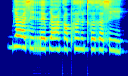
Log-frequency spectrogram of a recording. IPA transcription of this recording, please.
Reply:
b i ʕ i s i r ɛ p i ʕ ə̃ k ɑ pʰ ə̃ z ə̃ kʰ ə x ɜ s i

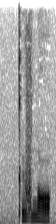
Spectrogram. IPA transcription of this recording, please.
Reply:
kʼ ɪ v n ɑ

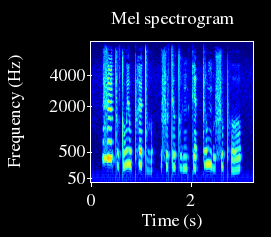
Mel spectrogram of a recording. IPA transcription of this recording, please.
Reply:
z œ˦ t o̤˨ t w ʏ˦˨ w pʰ œ˦ t o̤˨ | sʷ ə˨ t ʏ˨˦ tʷ ɛ̤˨ ŋ ə̤˨ k ɛ˨ p t ə̤˦ w ŋ o̤˨ sʷ ə˦ pʰ o˨˦

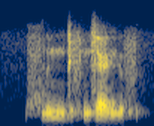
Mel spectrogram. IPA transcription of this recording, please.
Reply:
xʷ e m n d e f n z æ ŋ ʏ f

